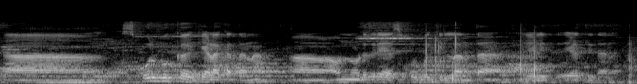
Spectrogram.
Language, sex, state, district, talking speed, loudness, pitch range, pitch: Kannada, male, Karnataka, Raichur, 115 wpm, -23 LUFS, 95-105 Hz, 95 Hz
